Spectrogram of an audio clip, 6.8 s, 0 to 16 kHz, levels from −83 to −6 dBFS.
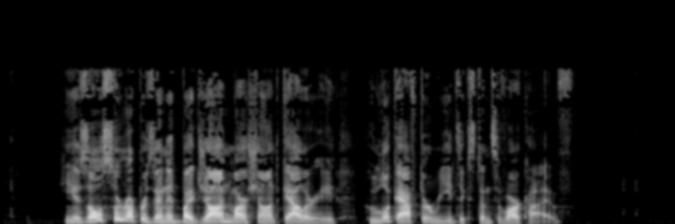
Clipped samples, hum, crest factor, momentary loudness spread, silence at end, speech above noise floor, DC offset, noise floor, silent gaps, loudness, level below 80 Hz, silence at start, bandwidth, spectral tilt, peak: under 0.1%; none; 20 dB; 16 LU; 1.1 s; 54 dB; under 0.1%; -76 dBFS; none; -21 LUFS; -66 dBFS; 0.65 s; 11.5 kHz; -4.5 dB/octave; -2 dBFS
